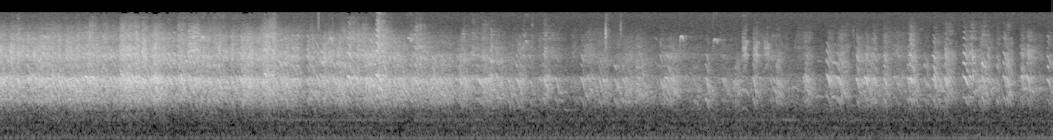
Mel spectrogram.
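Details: Gathering flock of Western jackdaws on a morning flight after returning from roosting trees; loud, dense chattering of harsh notes about four per second, easing slightly in volume after a few seconds.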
